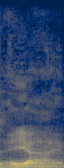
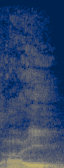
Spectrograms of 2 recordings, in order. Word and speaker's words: Ai: The way it's pronounced in the dictionary, it's Ai. I thought it was Ai, but it's Ai.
